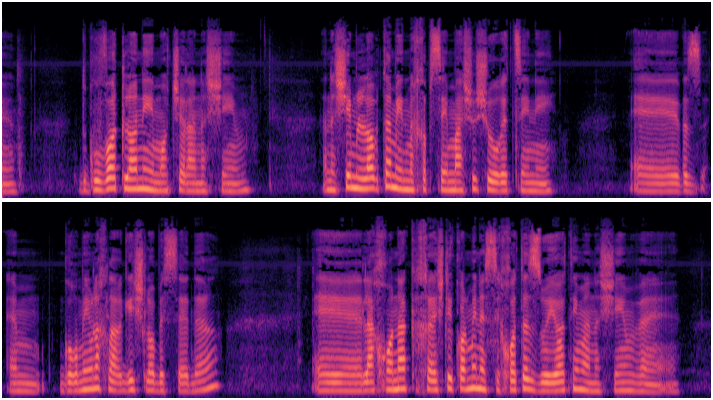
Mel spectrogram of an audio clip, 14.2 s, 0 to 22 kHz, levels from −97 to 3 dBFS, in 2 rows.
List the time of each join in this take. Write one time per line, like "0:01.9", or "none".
0:06.8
